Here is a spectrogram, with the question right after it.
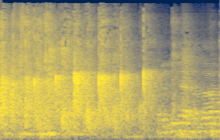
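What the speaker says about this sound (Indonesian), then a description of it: "tepuk tangan untuk Pak" A group in a school coaching session claps for a male teacher, a brisk burst of applause with sharper individual claps that fades slightly toward the end.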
